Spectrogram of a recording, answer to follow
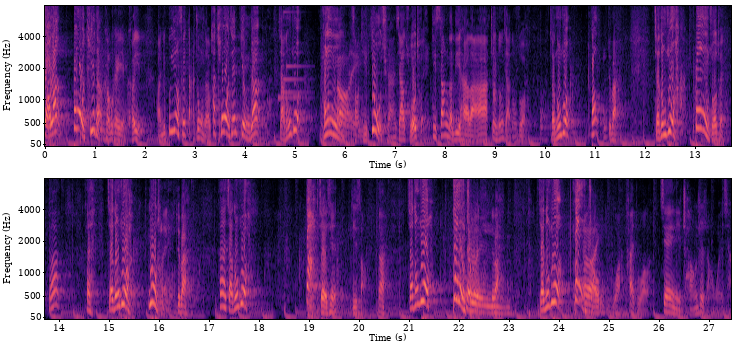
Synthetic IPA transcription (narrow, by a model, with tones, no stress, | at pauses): wɔ˨˩lə˦pɑ˥ŋwɔ˨˩t̪ʰi˥d̪ə˨kʰɤ˨˩pu˥˩kʰɤ˧˥i˨˩kʰɤ˧˥i˨˩˦ | ɐ̰˧˩ni˨˩pu˥˩i˧˥i˥˩ŋfe˥ɪt̪a̰˨˩ʈ͡ʂʊ˥˩ŋd̪ə˩t̪ʰa˥t̪ʰo˧˥wɑ˨˩ŋt͡ɕjɛ˥nt̪i˨˩ŋʈ͡ʂə˥˦ | t͡ɕja˨˩t̪ʊ˥ŋt͡swɔ˥˩ | pɑ˥ŋ˨sɑ˨˩ʊt̪ʰi˥jo˥˩ʊt͡ɕʰɥɛ̰˧˥nt͡ɕja˥t͡swɔ˧˥t̪ʰwe˨˩˦ɪt̪i˥˩sa˥nɡə˨li˥˧xa˥˩ɪlə̰˩a˧ʈ͡ʂɤ˥˩˧ŋt̪ɤ˥ŋt͡ɕja̰˨˩ʊ̰˥ŋt͡swɔ̰˥˩t͡ɕja˨˩t̪ʊ˥ŋt͡swɔ˥˩pɑ˥ŋt̪we˥˩ɪba˨˩t͡ɕja˨˩t̪ʊ˥ŋt͡swɔ˥˩pɤ˥˩ŋt͡swɔ˧˥t̪ʰwe˨˩˦ɪt̪we˥˩ɪba˧˩ka˥˩t͡ɕja˨˩t̪ʊ˥ŋt͡swɔ˥˩jo˥˩ʊt̪ʰwe˨˩˦ɪt̪we˥˩ɪbɐ˨˩ | a˥t͡ɕja˨˩t̪ʊ˥ŋt͡swɔ˥˩ | pa˥˩t͡ɕjɑ˧˥˨ɕʰɛ˧˥nt̪i˧˥sɑ˨˦ʊna˥˧˩ | t͡ɕja˨˩t̪̬ʊ˥ŋt͡swɔ˥˩pɤ˥˩ŋʈ͡ʂo˥˧˥t̪e˥˩ɪbɐ˨˩t͡ɕja˨˩t̪ʊ˥ŋt͡swɔ˥˩pɤ˥˩ŋ˧˥˦wɔ̰˨˩t̪ʰa˥˩ɪt̪wɔ˥lə˨t͡ɕjɛ˥˧ni˥˩ni˨˩ʈ͡ʂʰɑ̰˧˥ŋʂ̬ɻ̩˥˩ʈ͡ʂɑ̰˨˩ŋwɔ̰˧˩˥t͡ɕʰjɑ˧˩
